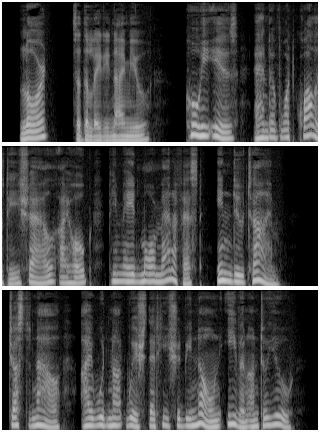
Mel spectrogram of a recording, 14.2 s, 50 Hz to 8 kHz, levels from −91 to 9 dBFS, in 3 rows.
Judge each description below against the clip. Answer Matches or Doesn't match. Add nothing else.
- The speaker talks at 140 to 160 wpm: Matches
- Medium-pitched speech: Matches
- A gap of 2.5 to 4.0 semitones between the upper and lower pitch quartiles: Doesn't match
